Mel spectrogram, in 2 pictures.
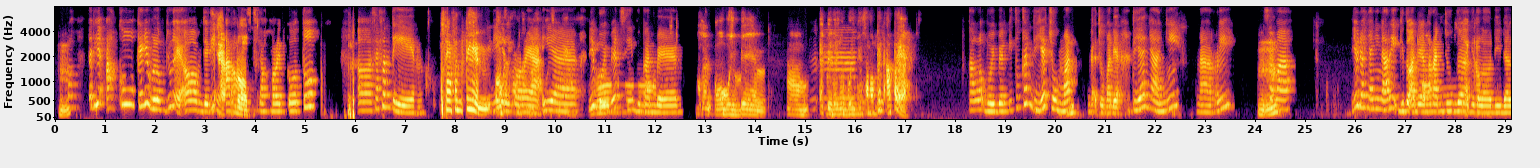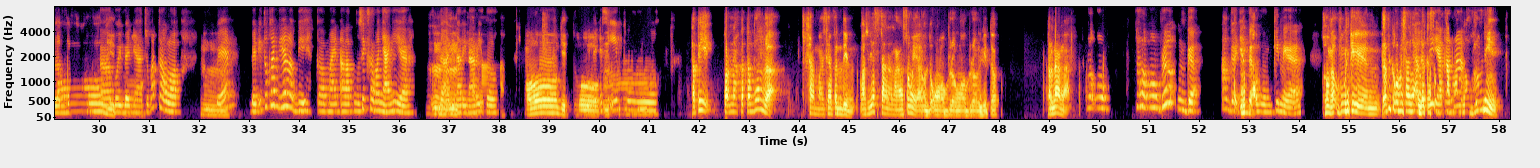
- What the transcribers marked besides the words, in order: other background noise; distorted speech; in English: "boyband"; drawn out: "Oh"; in English: "boyband"; in English: "boyband"; in English: "boyband"; throat clearing; tapping; drawn out: "Oh"; in English: "boyband-nya"; drawn out: "Mmm"; laughing while speaking: "nggak mungkin?"
- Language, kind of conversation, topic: Indonesian, unstructured, Apa kenangan terbaikmu saat menonton konser secara langsung?
- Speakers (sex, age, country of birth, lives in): female, 25-29, Indonesia, Indonesia; male, 20-24, Indonesia, Indonesia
